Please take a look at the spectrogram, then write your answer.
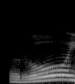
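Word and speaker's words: rho: তাহলে দেখো, তাহলে আমরা লিখছি আর equal to রো into l/a। এইটা হচ্ছে রো, উচ্চারণ হচ্ছে রো।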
